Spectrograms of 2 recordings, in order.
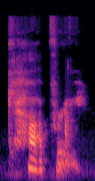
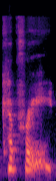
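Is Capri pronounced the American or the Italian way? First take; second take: Italian; American. First: It is said with an Italian pronunciation. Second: It is said with an American pronunciation. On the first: "Is that the Italian pronunciation?" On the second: "we say Capri"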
